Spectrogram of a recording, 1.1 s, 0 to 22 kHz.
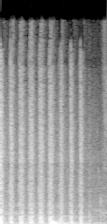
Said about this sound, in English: it's still 6 if I just shoot the machine gun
